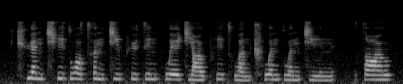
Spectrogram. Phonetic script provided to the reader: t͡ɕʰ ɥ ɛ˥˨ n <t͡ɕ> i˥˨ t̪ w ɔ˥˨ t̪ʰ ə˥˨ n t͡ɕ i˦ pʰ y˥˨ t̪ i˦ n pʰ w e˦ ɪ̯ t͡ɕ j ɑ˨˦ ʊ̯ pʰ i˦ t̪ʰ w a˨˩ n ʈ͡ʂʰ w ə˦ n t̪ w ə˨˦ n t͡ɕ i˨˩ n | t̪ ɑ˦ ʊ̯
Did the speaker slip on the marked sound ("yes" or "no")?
yes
